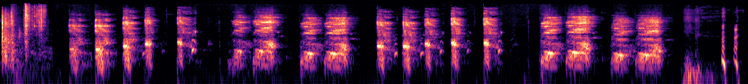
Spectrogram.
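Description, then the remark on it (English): Coughing and hacking noises played by Ferris on his synthesizer in the film burst out in a rapid, uneven string of about a dozen loud hacks and retches, ending in a brief strained throaty sound. “So as a kid, the coughing and hacking noises played by Ferris on his synthesizer always cracked me up.”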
